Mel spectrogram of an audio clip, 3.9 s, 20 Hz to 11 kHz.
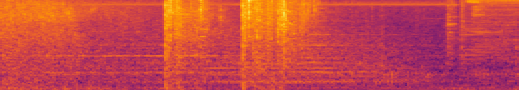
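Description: Gunfire in the video game Titanfall 2, with a few loud, sharp shots ringing out over a dense, constant wash of in-game battle noise.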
